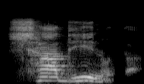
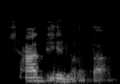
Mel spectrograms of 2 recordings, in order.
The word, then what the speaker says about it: স্বাধীনতা: স্বাধীনতা। দেখছো, এই যে প্রথম অক্ষরের সাথে যখন ব ফলা থাকে, তখন এটার কোনো উচ্চারণ হয় না।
